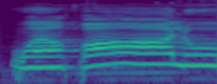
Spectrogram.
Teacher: Wa qa mad tabi'i karena ada alif yang didahului baris fathah. Maka cara bacanya qaf yang fathah dipanjangkan 2 harokat saja. Wa qalu, lu juga mad tabi'i karena ada waw sukun yang didahului baris dhammah.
